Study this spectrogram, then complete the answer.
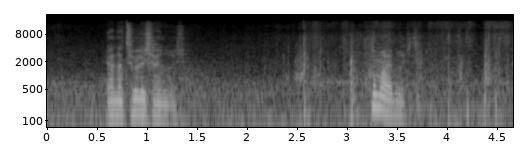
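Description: A young man speaks up sharply, close by.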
